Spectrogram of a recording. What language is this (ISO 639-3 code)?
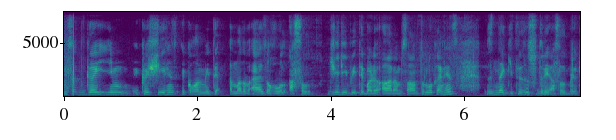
kas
